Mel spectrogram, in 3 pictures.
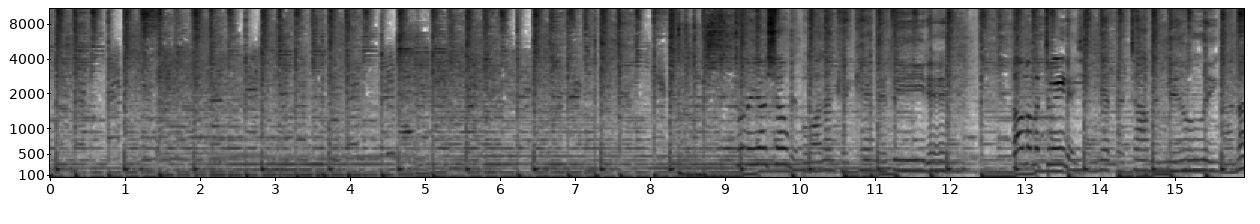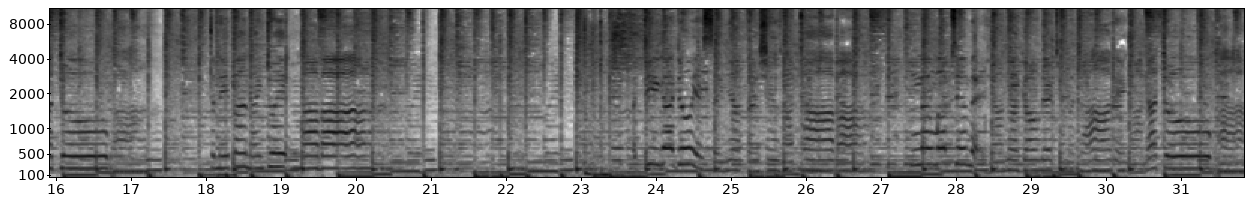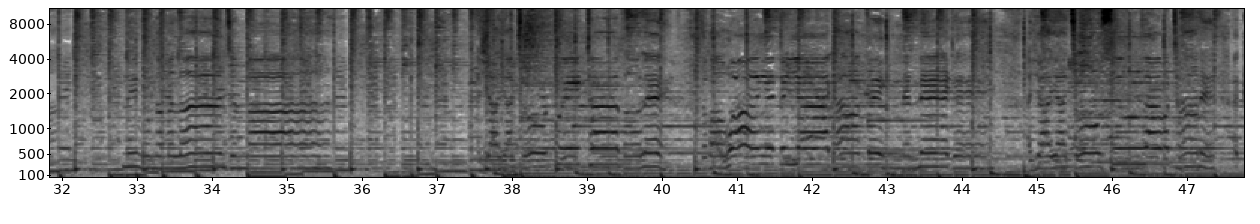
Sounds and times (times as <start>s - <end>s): Dance music: 0.0s - 47.7s
Happy music: 0.0s - 47.7s.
